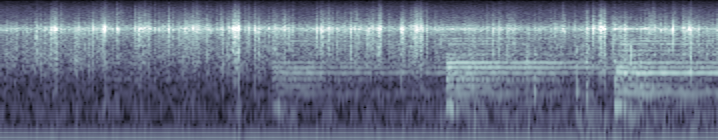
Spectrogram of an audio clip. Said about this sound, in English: The clock was striking six.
